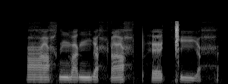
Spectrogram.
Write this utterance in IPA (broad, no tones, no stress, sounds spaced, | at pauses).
ʕ a ħ ŋ͡m a ŋ͡m i ħ ɽ a ħ pʰ ɛ ǀ i ħ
